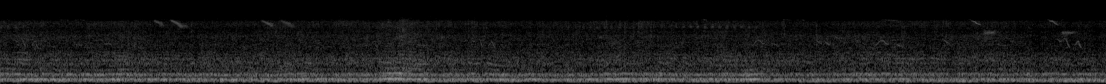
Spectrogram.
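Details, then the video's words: Honey bees busy at an established hive on the first warm spring day in Michigan, gathering pollen from tree buds; a dense, steady droning hum with layered buzzing tones, unbroken throughout, with a few faint high chirps overhead. "See Busy Honey Bees Active in the Spring"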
